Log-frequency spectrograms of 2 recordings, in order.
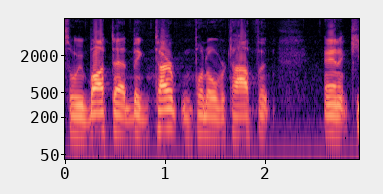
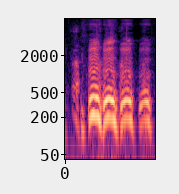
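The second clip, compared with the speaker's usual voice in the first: light laugh; 7 semitones higher, 4 dB louder than usual. Real, not acted. Laughs after Yooper remark.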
